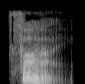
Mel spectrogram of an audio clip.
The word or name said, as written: fie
